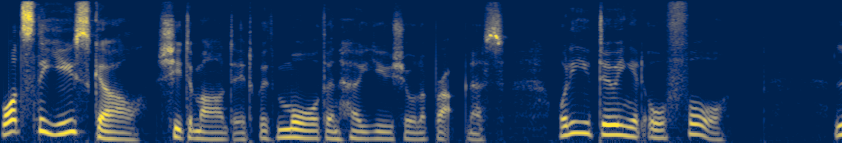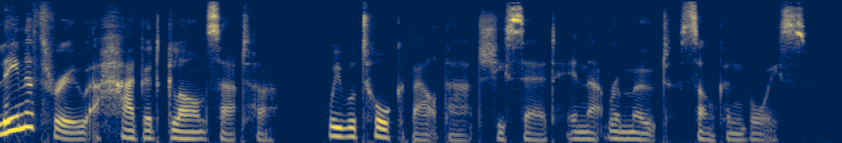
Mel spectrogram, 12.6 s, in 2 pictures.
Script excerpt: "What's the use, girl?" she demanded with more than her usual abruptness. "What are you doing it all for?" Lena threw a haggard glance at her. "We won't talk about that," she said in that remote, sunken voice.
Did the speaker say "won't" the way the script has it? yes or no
no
